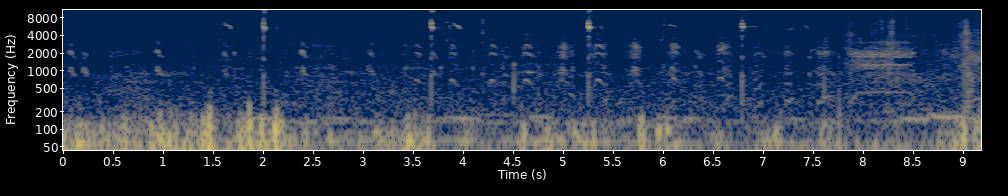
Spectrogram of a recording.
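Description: Wild birds calling across open water: many short high chirps throughout, and a louder, lower call with several tones about eight seconds in. A low rumble runs underneath.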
